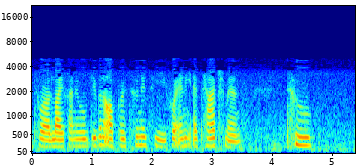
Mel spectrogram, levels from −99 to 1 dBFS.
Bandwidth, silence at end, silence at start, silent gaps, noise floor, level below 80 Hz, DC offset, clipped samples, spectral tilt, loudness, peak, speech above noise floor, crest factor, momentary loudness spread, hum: 5.2 kHz; 0.15 s; 0.05 s; none; -51 dBFS; -66 dBFS; under 0.1%; under 0.1%; -10.5 dB/octave; -28 LUFS; -10 dBFS; 23 dB; 18 dB; 9 LU; none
